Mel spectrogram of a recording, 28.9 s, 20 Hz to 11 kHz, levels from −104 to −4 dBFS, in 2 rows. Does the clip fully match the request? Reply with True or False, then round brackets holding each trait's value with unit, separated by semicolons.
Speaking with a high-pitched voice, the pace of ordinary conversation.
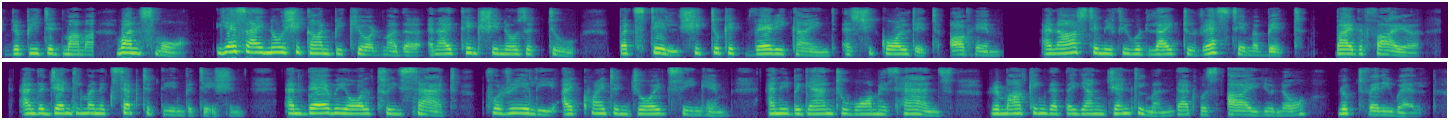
True (210 Hz; 175 wpm)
